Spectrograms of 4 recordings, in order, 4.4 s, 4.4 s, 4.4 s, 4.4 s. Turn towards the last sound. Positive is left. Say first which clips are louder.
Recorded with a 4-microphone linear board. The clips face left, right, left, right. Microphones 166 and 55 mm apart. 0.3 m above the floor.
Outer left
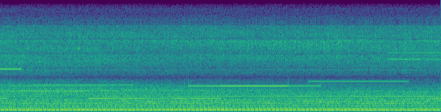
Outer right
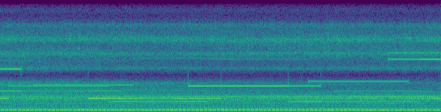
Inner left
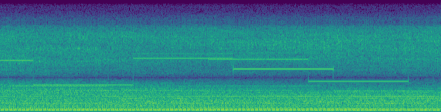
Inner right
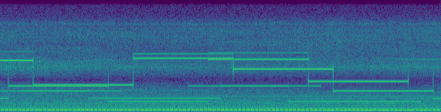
# outer left 9 dB, inner left 10 dB
turn(degrees=85)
